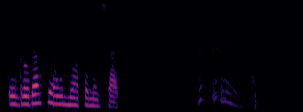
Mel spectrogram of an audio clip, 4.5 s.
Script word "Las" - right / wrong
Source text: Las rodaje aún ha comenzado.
wrong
